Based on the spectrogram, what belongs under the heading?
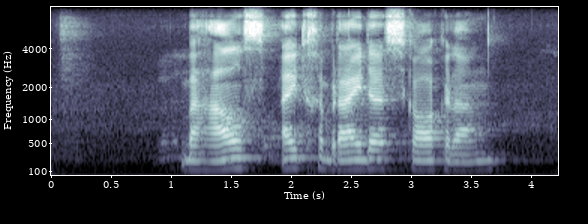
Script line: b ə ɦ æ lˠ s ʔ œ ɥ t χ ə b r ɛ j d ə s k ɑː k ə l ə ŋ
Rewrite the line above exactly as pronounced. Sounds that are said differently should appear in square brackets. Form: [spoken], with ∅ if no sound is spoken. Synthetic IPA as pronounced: b ə ɦ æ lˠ s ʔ œ ɥ t χ ə b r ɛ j d ə s k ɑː k ə l ə ŋ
